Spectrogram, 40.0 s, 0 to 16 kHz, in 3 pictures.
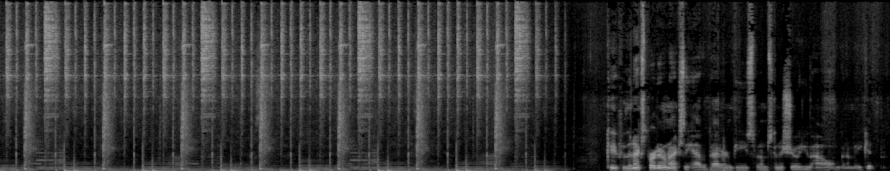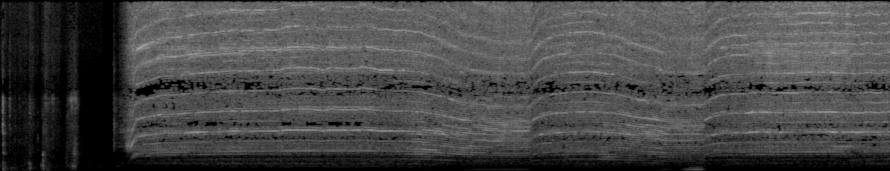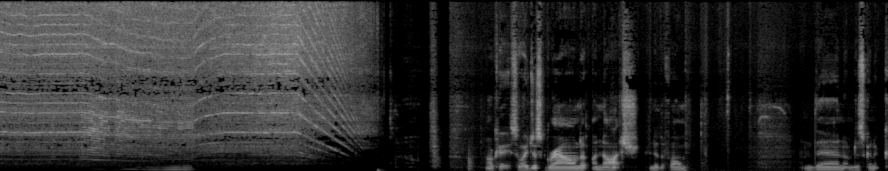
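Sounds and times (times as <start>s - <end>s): rotary tool whining while grinding foam: 15.1s - 32.5s.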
